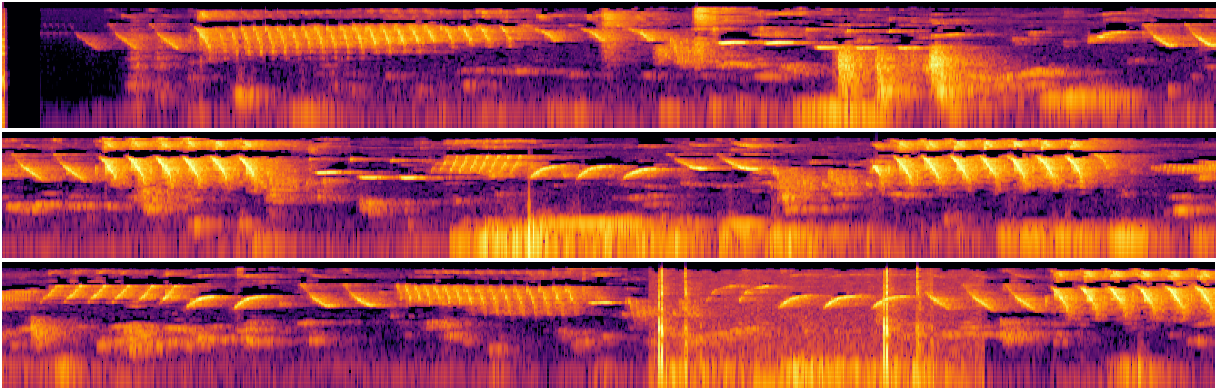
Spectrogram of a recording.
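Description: Male domestic canary singing in breeding condition: phrase after phrase of rapid high trills and rolls, each a second or two long with short pauses between.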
